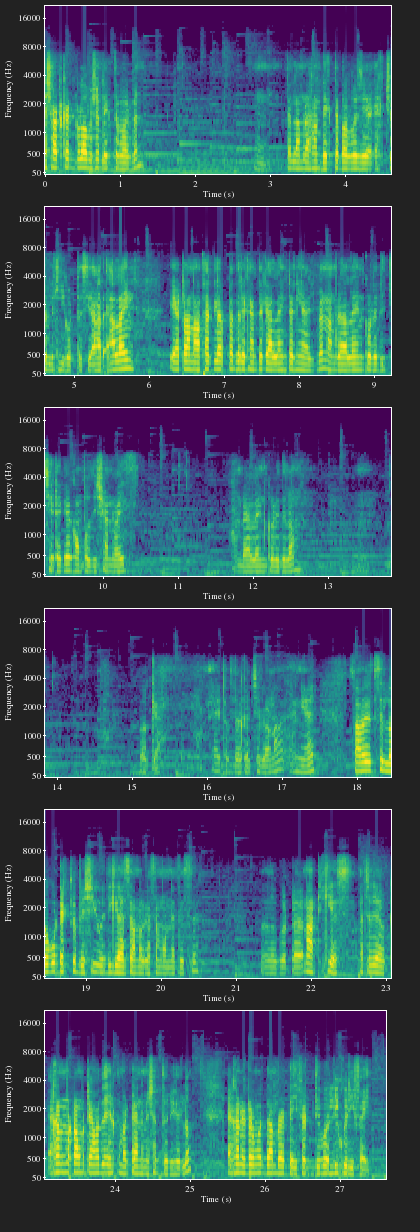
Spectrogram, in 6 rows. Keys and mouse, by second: 1.4 click, 4.9 click, 6.3 click, 7.5 click, 8.5 click, 13.4 click, 14.8 click, 16.2 ctrl+z, 17.8 ctrl+z, 17.8 click, 20.3 click, 21.2 click, 22.3 click, 23.3 click, 26.5 click, 26.6 click, 27.4 click.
